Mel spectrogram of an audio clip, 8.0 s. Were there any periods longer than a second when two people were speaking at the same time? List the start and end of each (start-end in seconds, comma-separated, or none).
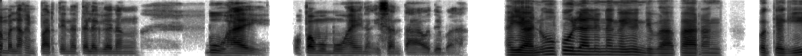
none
